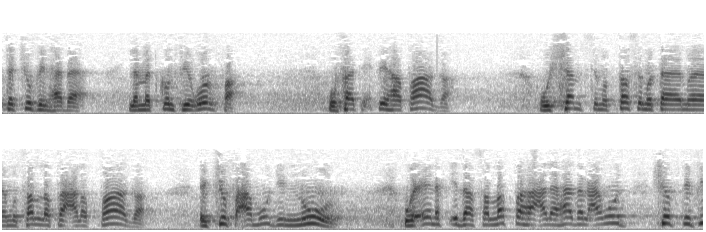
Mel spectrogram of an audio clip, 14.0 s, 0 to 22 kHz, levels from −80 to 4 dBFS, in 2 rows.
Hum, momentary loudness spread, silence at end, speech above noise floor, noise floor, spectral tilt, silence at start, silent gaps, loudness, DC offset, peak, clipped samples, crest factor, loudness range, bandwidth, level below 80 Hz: none; 12 LU; 0 s; 27 dB; -45 dBFS; -6.5 dB/octave; 0 s; none; -19 LUFS; 0.5%; -4 dBFS; under 0.1%; 16 dB; 2 LU; 7.2 kHz; -56 dBFS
